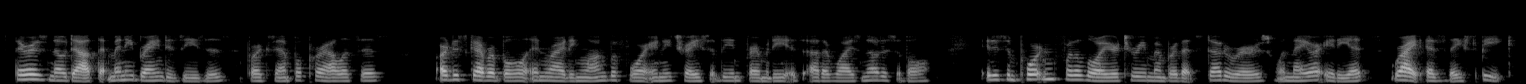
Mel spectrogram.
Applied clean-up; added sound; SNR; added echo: none; none; none; none.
